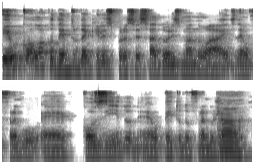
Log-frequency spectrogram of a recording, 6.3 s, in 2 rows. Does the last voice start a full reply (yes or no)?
no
